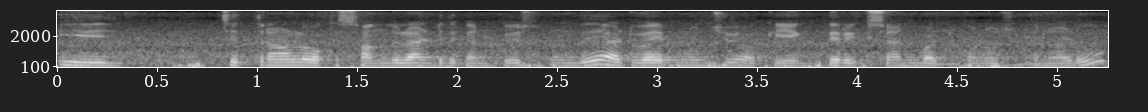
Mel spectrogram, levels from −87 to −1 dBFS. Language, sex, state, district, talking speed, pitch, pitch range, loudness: Telugu, male, Andhra Pradesh, Anantapur, 180 wpm, 145 Hz, 140-155 Hz, -23 LUFS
